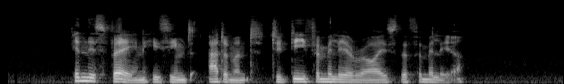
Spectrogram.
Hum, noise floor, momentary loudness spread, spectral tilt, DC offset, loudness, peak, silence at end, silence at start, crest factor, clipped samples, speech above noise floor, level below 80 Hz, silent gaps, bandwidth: none; -56 dBFS; 10 LU; -6 dB/octave; under 0.1%; -22 LUFS; -2 dBFS; 1 s; 0.75 s; 22 dB; under 0.1%; 35 dB; -50 dBFS; none; 11 kHz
